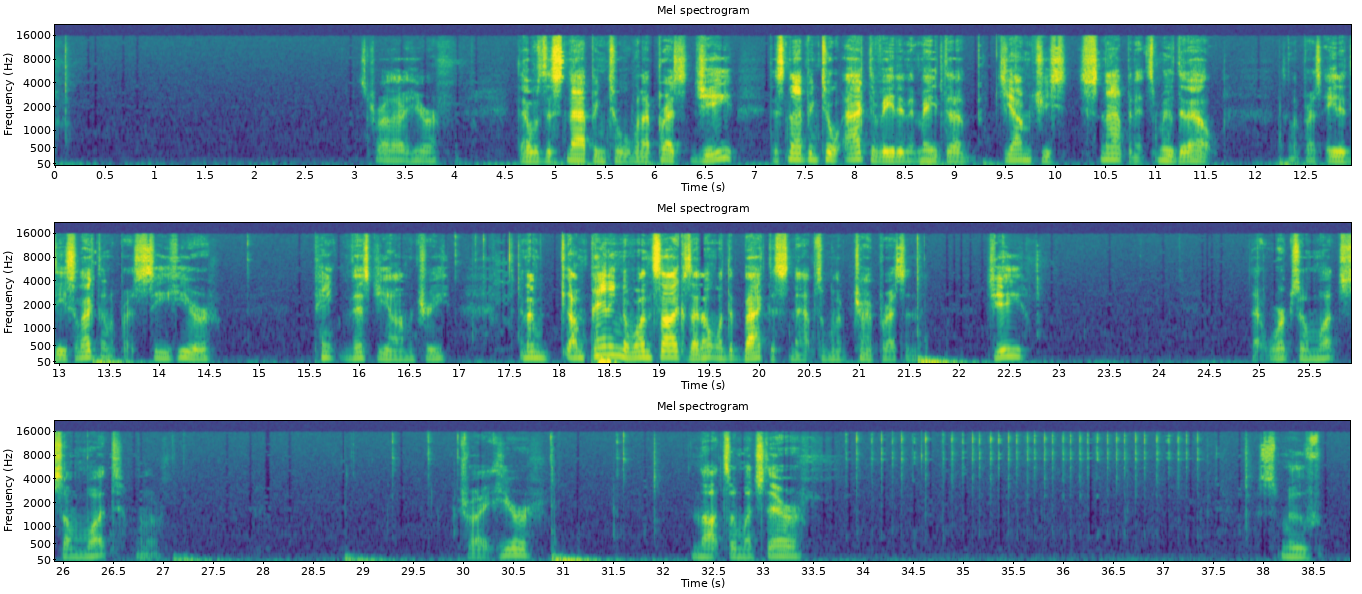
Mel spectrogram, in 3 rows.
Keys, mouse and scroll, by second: 0.1 middle click, 8.9 shift+middle click, 9.6 middle click, 12.2 a, 14.1-14.9 scroll up 1, 14.9 click, 17.1 right click, 17.2 right click, 17.6 middle click, 22.3 click, 22.5 click, 22.8 middle click, 25.3 scroll up 1, 27.1 a, 29.3 click, 29.9 right click, 30.0 right click, 30.9 g, 31.5 click, 31.9 middle click, 33.8 click, 33.9 click, 34.1 click, 34.2 double click, 34.3 click, 34.4 click, 34.5 click, 34.6 double click, 34.8 click, 34.9 click, 35.0 click, 35.1 double click, 35.3 click, 35.5 double click, 35.5 click, 35.7 click, 35.8 double click, 35.9 click, 36.0 click, 36.2 double click, 36.3 click, 36.4 click, 36.4 click, 36.5 double click, 36.6 click, 36.7 click, 36.8 click, 36.9 double click, 37.0 click, 37.2 click, 37.2 click, 37.4 double click, 37.8 middle click.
